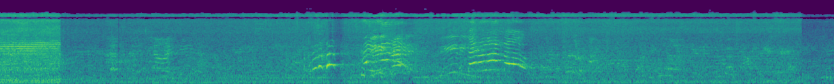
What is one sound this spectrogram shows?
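A monorail train rolls by overhead.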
